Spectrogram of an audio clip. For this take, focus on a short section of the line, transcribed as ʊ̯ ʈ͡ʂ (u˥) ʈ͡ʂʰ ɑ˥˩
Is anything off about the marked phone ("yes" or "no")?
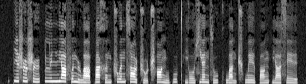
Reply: yes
